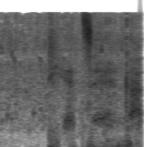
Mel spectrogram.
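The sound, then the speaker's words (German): Brook water trickles and splashes in a steady babbling flow with irregular gurgles and brief bright spatters, heard on its own without any voices. “Habt ihr schon mal einem Bach zugehört?”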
